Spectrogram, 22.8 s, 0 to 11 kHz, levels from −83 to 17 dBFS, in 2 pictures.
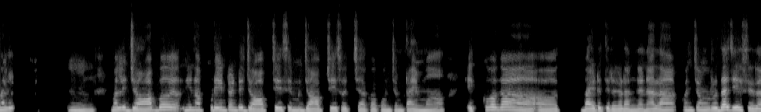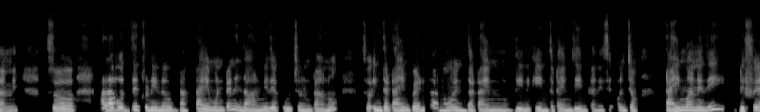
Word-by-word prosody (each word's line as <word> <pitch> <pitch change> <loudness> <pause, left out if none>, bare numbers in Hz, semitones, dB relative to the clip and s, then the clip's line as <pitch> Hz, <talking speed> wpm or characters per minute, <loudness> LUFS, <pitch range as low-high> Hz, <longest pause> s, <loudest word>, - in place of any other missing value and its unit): మళ్ళీ 235 0 +2 0.9
హ్మ్. 215 -3 +1 0.4
మళ్ళీ 245 +2 +3
జాబు 225 +3 +3 0.3
నేనప్పుడేంటంటే 240 +1 +1
జాబ్ 210 0 +2
చేసేను 230 -3 +2
జాబ్ 205 0 +1
చేసొచ్చాక 215 -2 -1
కొంచెం 205 0 0
టైము 205 0 +1 0.6
ఎక్కువగా 265 +2 0 0.5
ఆహ్, 205 0 -1 0.4
బయట 210 +1 +3
తిరగడం 205 -2 +2
గాని 195 0 -1
అలా 220 +3 +1 0.3
కొంచెం 235 0 -1
వృధా 230 +3 +6
చేసేదాన్ని. 205 -7 +2 0.5
సో, 250 - 0 0.7
అలా 230 +1 +5
వద్దు, 215 0 -3
ఇప్పుడు 250 -1 0
నేను 225 -1 +3 0.2
నాకు 215 -1 -1
టైముంటే, 235 +4 +1
నేను 255 -5 0
దాని 205 0 0
మీదే 235 +2 +3
కూర్చుంటాను. 210 0 -1 0.5
సో, - - -13
ఇంత 235 0 +4
టైం 215 +2 +2
పెడతాను, 220 0 -1 0.2
ఇంత 215 0 0 0.2
టైం 200 +2 -1 0.4
దీనికి, 205 +1 0
ఇంత 205 -1 -1
టైం 205 +1 -1
దీనికి 200 -1 0
అనేసి 205 +7 -8
కొంచెం 245 -1 -1 0.5
టైమనేది 245 +2 +2 0.4
డిఫ్ 240 -2 +2
220 Hz, 120 wpm, -19 LUFS, 205-235 Hz, 0.9 s, వృధా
